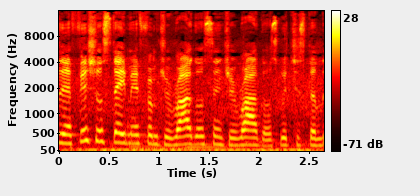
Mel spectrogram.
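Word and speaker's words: Geragos: So, Kaepernick's attorney, Mark, oh God, I'm going to butcher his last name, Giragos? Oh no, I think I said it right. Mark Giragos and Ben, oh, that's a tough one.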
